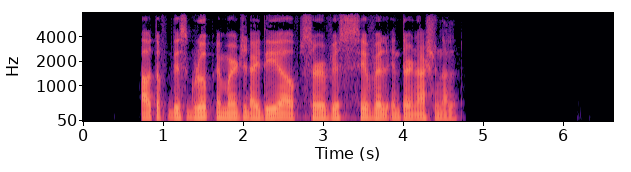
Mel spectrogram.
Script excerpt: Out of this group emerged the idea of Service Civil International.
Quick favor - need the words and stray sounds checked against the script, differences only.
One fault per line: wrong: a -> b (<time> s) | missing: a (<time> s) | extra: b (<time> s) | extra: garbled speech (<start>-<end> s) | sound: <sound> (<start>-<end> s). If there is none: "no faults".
missing: the (2.1 s)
